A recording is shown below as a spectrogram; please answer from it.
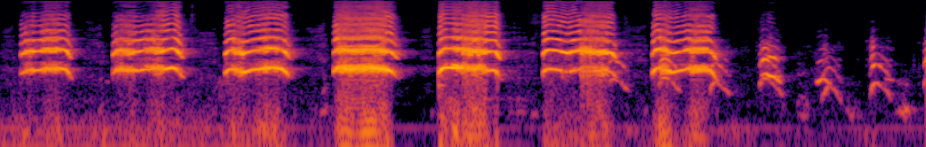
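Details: Monkey screams used to mark territory limits against strangers: seven loud, rich, harmonic calls at roughly one-second intervals, each slightly wavering, fading into a few thin, short, downward-sliding cries.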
